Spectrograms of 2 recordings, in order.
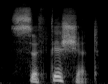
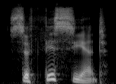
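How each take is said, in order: First: The middle consonant is an SH sound. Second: The middle consonant is a plain S sound. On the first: This is the newer pronunciation. "the S H sound" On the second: This is the older pronunciation. "previously had a simple S sound"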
